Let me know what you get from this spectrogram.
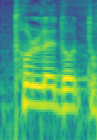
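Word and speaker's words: תולדות: 톨레도트 혹은 톨도트라고 읽혀지는 이 족보가 바로 구속사를 함축하는 족보라는 거죠.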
